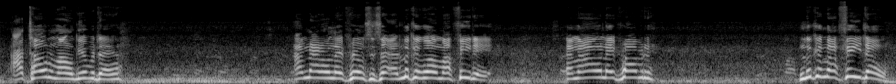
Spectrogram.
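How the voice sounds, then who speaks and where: A man's voice: very high-pitched, a little hiss or hum, rough recording. A man filming police on a public sidewalk, taunting and mocking them in confrontational street talk, laughing often, picked up by the handheld camera he films with.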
